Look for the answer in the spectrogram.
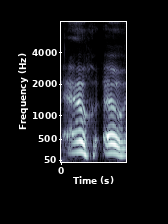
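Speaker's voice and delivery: high startled oh oh; mock alarm. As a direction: gasp it out, caught off guard. Juliet startled by plan.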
